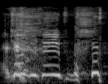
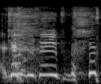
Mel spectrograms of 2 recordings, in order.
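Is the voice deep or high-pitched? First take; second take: high-pitched; high-pitched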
